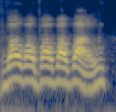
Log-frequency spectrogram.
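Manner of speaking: alarmed interruption. Acted. Wrestler cutting in on a rival's claim, alarmed. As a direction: butt in loudly to halt them.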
